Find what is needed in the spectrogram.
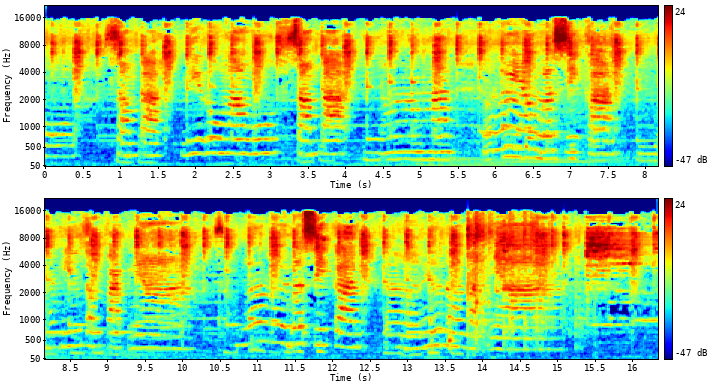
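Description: Two young children singing a song together in high, bright voices.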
